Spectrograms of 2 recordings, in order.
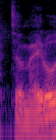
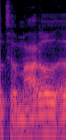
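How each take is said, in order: First: Tomato said with "may": to-MAY-to; tomato with the long A of "day"; tomato, tuh-MAY-toe. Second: Tomato said with "ah": to-MAH-to; tomato with the open A of "father"; tomato, tuh-MAH-toe. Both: Shown as a demonstration.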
